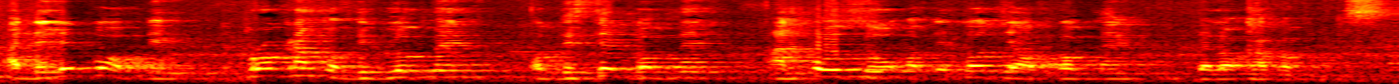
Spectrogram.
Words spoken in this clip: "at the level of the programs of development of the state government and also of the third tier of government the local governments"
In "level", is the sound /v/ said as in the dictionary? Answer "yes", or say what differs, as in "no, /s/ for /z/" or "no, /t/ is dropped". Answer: no, /b/ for /v/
